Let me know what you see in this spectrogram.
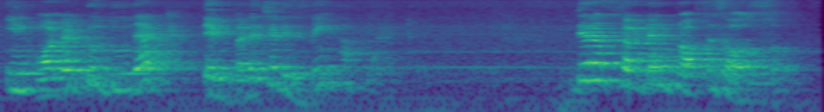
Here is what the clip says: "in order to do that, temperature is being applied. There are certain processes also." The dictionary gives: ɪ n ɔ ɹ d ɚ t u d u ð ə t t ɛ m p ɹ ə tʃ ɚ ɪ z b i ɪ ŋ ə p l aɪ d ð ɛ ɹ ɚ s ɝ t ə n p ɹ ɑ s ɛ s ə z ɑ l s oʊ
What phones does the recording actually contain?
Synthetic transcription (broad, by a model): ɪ n ɔ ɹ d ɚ t u d u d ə t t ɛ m b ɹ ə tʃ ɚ ɪ z b i ɪ ŋ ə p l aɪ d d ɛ ɹ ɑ s ɝ t ə n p ɹ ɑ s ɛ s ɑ l s oʊ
